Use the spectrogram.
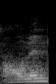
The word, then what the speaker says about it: almond: Do you say almond or almond? Oh, almond. Almond. Wait. Yo, No. you're doing the most. Almond. Like. Almond. Almond. Oh shit. Almond. The L is silent.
